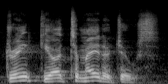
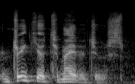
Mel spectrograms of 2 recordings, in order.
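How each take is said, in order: First: It is said in a louder voice. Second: It is said at a normal, quieter volume.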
